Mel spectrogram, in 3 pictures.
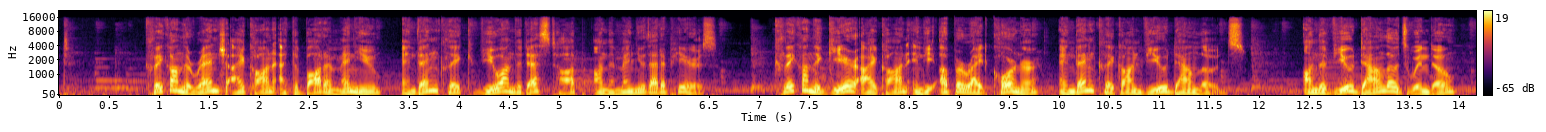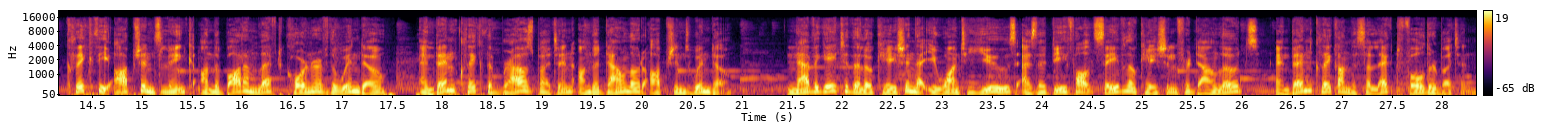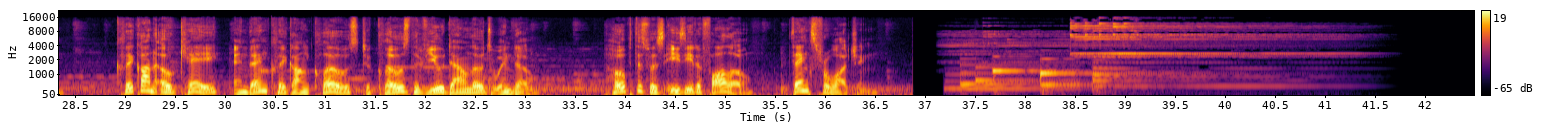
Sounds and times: Music: 0:00.0 - 0:40.7
Speech: 0:00.9 - 0:06.6, 0:07.2 - 0:20.9, 0:21.5 - 0:33.2, 0:33.8 - 0:36.6.

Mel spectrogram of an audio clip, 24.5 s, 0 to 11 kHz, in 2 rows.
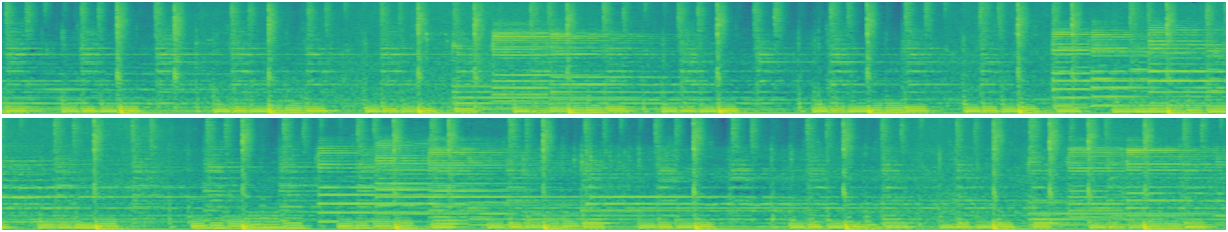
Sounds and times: Music: 0:00.0 - 0:24.4.

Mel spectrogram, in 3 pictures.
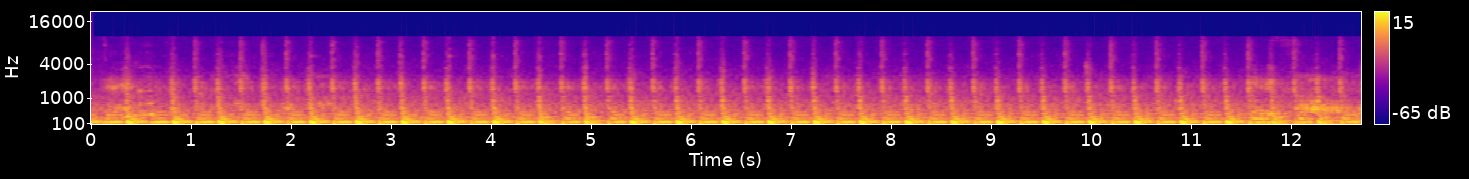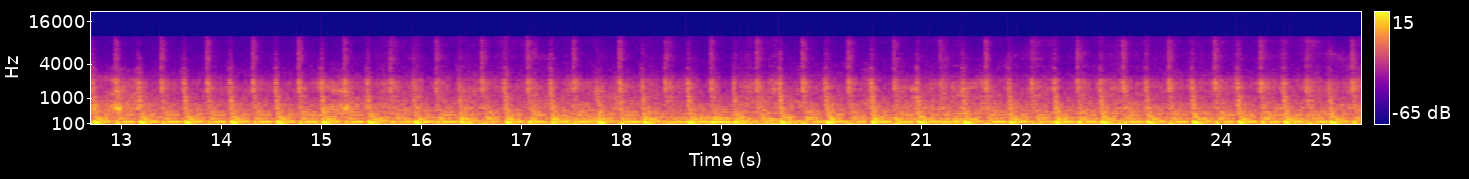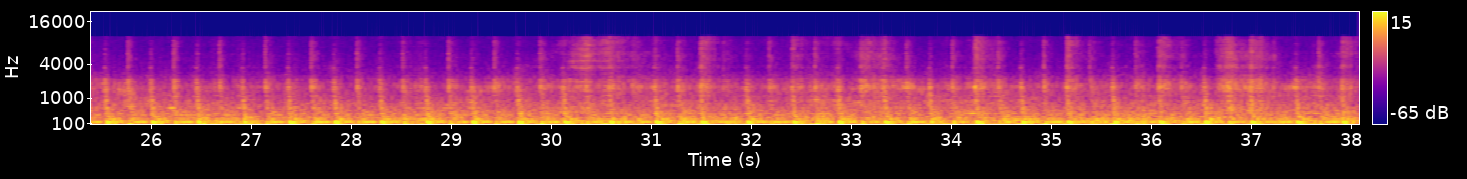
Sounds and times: Music: 0:00.0 - 0:38.0.

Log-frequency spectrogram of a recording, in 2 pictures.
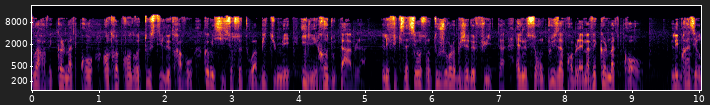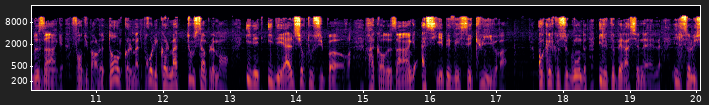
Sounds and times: Music: 0:00.0 - 0:20.0
Speech: 0:00.0 - 0:20.0.

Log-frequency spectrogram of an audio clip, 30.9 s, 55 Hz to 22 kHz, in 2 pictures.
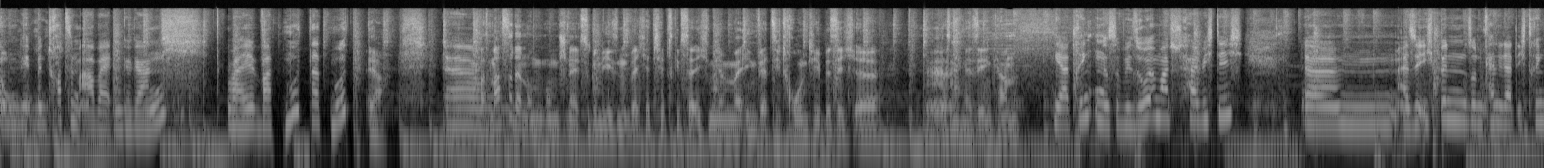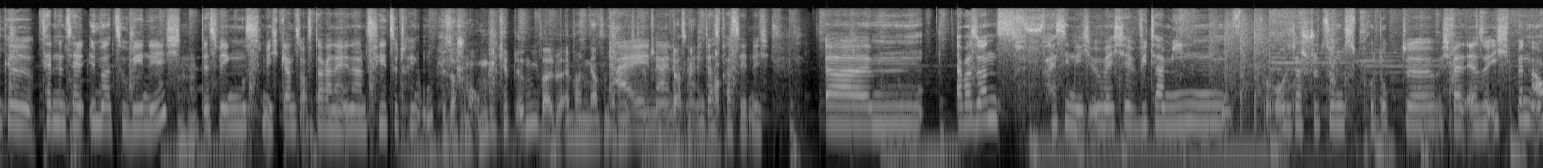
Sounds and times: Speech: 0:00.0 - 0:12.4, 0:13.0 - 0:23.1, 0:23.7 - 0:30.8
Music: 0:00.0 - 0:30.8.

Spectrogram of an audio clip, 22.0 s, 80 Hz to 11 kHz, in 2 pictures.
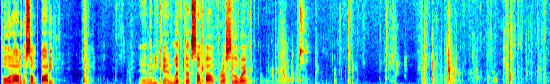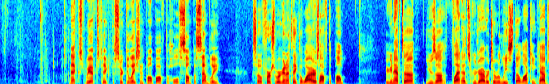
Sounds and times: Speech: 0:00.0 - 0:01.1, 0:02.8 - 0:05.0, 0:12.4 - 0:15.4, 0:16.0 - 0:17.9, 0:18.7 - 0:21.9.

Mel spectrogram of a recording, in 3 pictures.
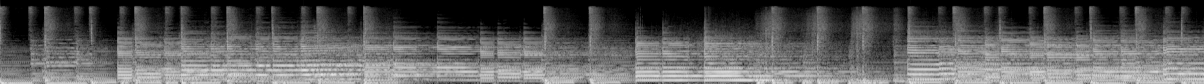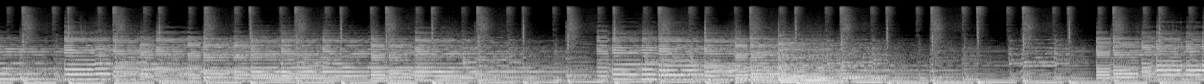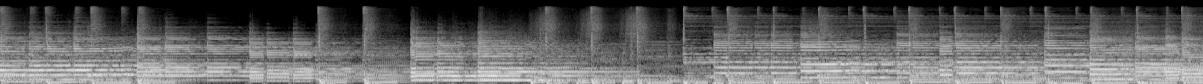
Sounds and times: Background music: 0:00.0 - 0:36.1
Guitar: 0:00.0 - 0:36.1.

